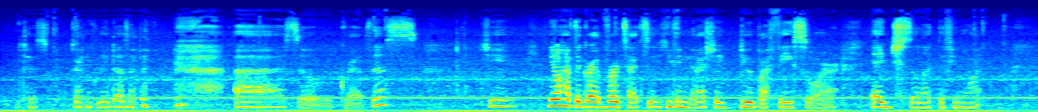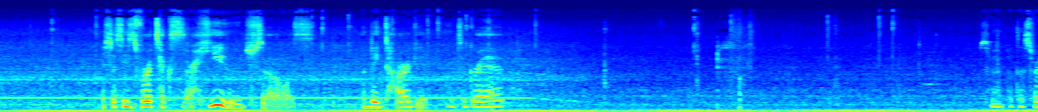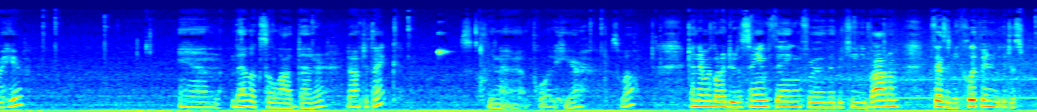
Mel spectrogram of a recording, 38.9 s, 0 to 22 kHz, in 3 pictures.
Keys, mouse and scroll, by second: 4.8-6.5 right drag, 5.8 g, 8.4-10.2 right drag, 9.8 g, 10.2 middle click, 12.6-14.3 middle drag, 15.5 g, 18.5-21.7 drag, 19.8 right click, 22.3 middle click, 23.3 middle click, 24.0-27.0 drag, 25.4 g, 27.0 middle click, 31.0-32.8 right drag, 32.1 g, 33.4 click, 33.9 middle click, 34.7 Tab, 38.1 Tab.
